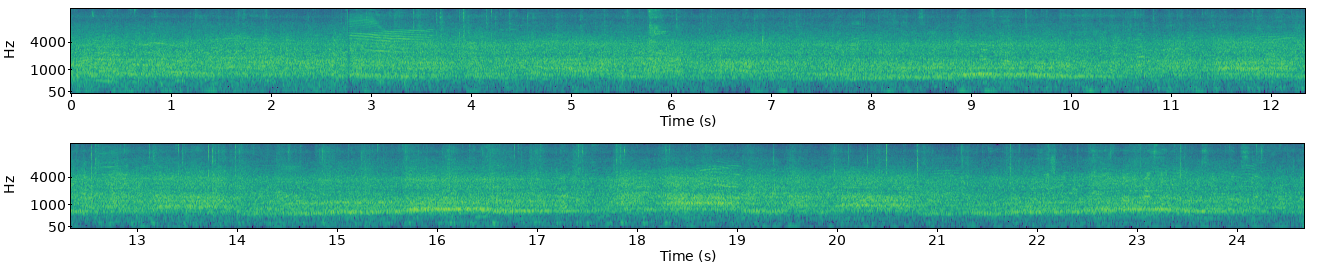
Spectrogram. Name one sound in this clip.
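A large stadium crowd chants and sings loudly together in unison, echoing through the open air.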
